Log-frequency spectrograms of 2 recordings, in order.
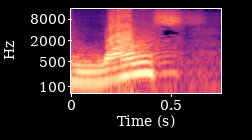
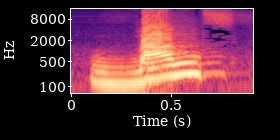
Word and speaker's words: once: but once please remember pronunciation of once is that there is a w in the beginning it's not once it left once like WN so once but once you have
